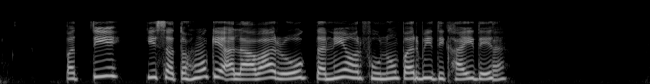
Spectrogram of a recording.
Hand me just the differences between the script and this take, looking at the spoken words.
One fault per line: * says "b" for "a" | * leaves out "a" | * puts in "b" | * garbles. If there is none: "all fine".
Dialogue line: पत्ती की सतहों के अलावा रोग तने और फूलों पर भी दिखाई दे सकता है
* leaves out "सकता"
